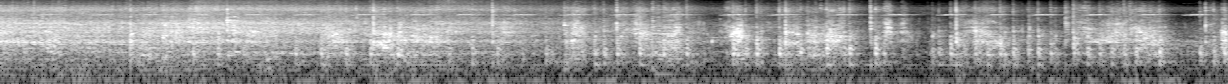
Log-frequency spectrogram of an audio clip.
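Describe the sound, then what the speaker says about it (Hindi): Mutton karahi with tomato paste frying in a pan on low flame, a steady soft sizzle with intermittent scraping and clinks of a spoon stirring, close and continuous. "इसको लो फ्लेम पे भूनते जाएंगे, चीज़ें इसमें ऐड करते जाएंगे।"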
